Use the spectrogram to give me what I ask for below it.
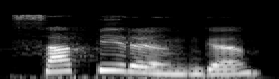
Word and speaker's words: Sapiranga: tá aqui ó Sapiranga ela é dito assim ó Sapiranga viu é assim que se pronuncia essa palavra ela tem vários significados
